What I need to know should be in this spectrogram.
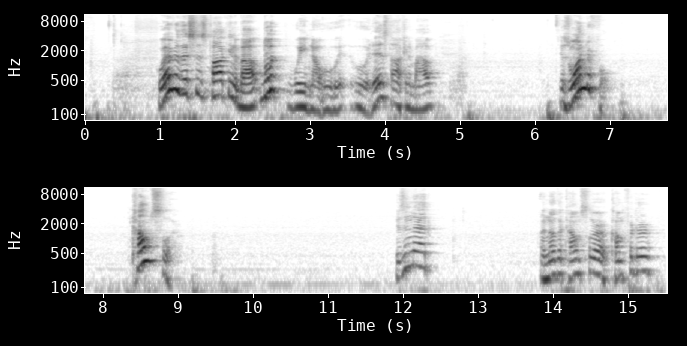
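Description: A middle-aged man speaks with animation close to a microphone, pausing between phrases.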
